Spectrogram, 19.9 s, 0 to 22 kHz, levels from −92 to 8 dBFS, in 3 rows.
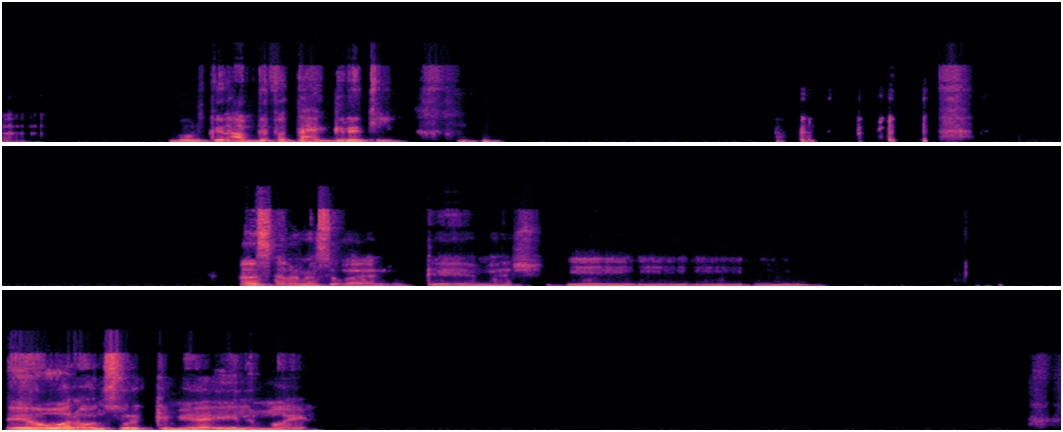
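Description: No technical faults can be heard anywhere in the recording.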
